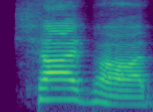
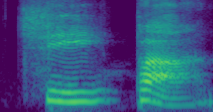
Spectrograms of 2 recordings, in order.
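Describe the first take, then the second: First: The first syllable sounds like 'chai'. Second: The first syllable sounds like 'Chi' in Chicago. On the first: Another pair's pronunciation, tied to a different dance. "Benita and Ray have a collaboration and they use that that that pronunciation" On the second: Built from Chicago and Pennsylvania. "the first three letters of Chicago"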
